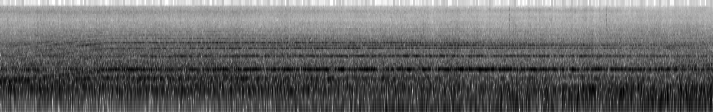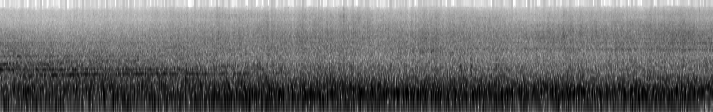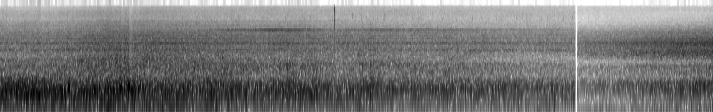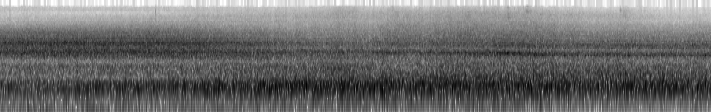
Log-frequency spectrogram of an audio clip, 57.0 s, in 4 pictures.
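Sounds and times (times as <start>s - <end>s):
train approaching through tunnel: 0.0s - 57.0s
train rumbling past: 0.0s - 57.0s
thin high squeal: 32.6s - 38.5s.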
